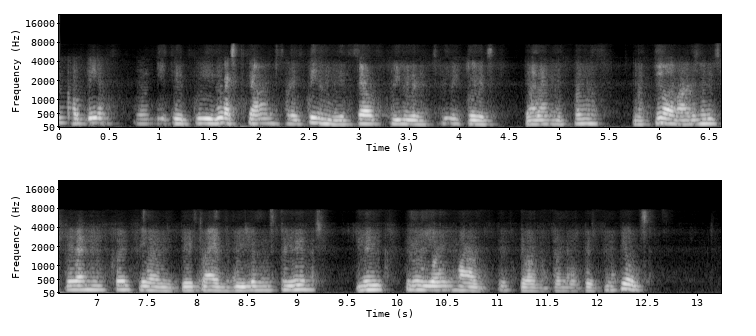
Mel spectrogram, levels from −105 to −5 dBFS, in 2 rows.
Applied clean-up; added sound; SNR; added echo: neural mask model DeepFilterNet 3.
